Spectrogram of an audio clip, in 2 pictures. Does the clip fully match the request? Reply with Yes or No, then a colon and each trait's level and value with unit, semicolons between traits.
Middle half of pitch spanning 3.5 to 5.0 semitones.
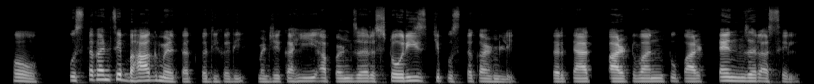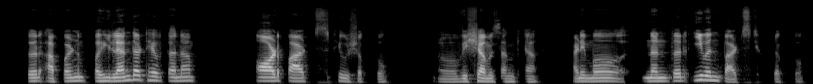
No: average, 3.0 semitones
